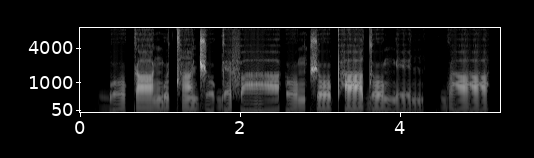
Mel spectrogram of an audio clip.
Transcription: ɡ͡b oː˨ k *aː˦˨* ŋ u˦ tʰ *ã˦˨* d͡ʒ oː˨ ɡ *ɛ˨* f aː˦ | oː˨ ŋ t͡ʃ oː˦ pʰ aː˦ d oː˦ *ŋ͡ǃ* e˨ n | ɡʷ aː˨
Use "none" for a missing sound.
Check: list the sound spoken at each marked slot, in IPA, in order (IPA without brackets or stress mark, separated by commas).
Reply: aː˨, ã˨˦, ɛ˦, ŋ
